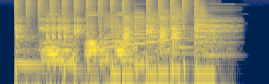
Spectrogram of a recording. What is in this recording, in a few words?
SHOOT DOWN (GAME OVER); Tecmo Arcade Game Chronicle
